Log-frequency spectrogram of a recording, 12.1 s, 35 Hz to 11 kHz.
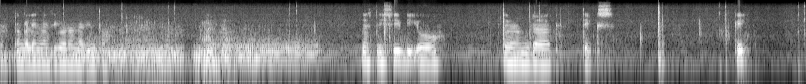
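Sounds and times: computer keyboard clicks: 0:10.8 - 0:11.1.

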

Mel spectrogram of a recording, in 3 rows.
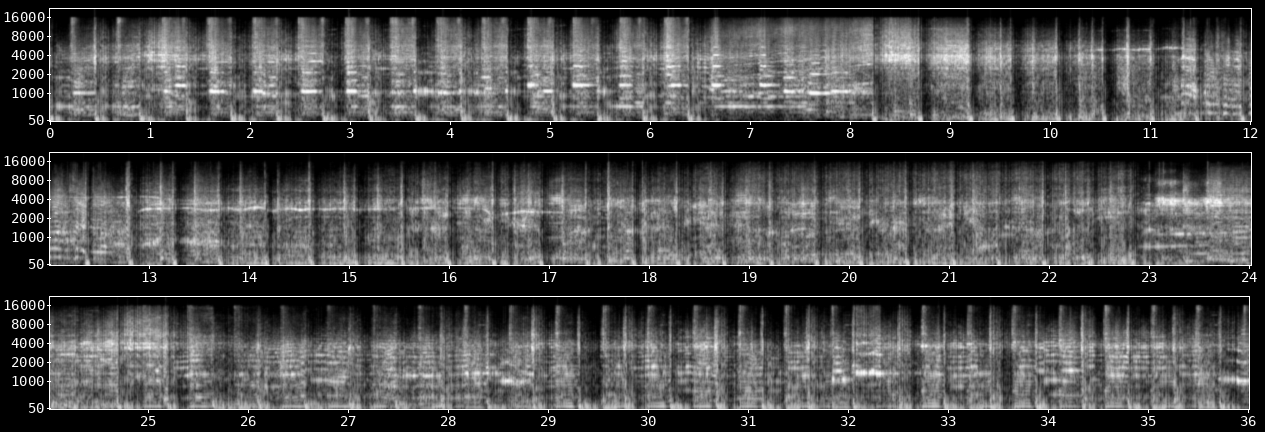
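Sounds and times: drum beat: 0:00.0 - 0:06.8, 0:08.2 - 0:36.0
flute melody: 0:00.0 - 0:08.2, 0:10.3 - 0:17.6, 0:22.8 - 0:36.0
trumpet melody: 0:00.0 - 0:08.3, 0:22.7 - 0:36.0
heavy bass: 0:00.0 - 0:36.0.

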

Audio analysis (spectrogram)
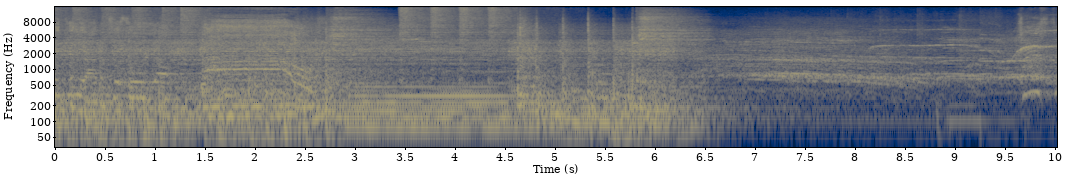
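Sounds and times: concert crowd cheering and shouting: 0:00.0 - 0:10.0.

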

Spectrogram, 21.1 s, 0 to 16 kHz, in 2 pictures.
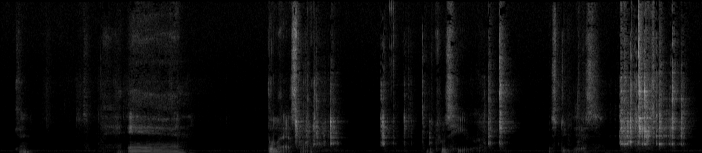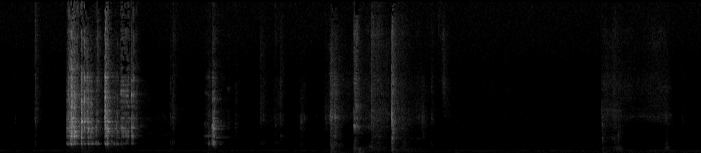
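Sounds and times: metal parts rattling in plastic case: 0:04.4 - 0:05.1, 0:05.7 - 0:06.5, 0:07.2 - 0:07.6, 0:09.3 - 0:10.4, 0:11.5 - 0:12.7.

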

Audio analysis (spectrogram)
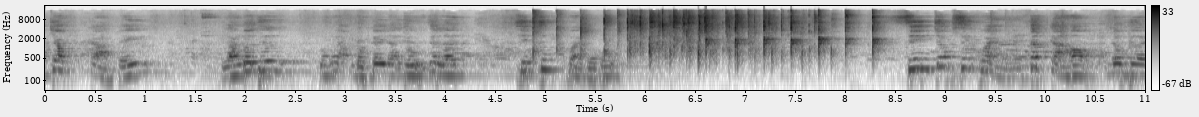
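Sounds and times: people clapping: 0:04.8 - 0:08.5.

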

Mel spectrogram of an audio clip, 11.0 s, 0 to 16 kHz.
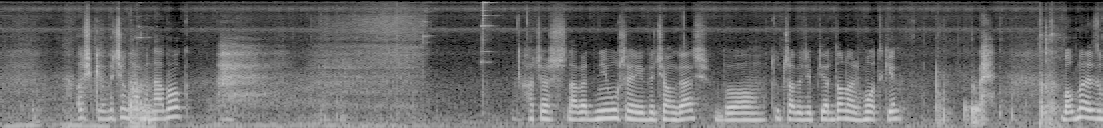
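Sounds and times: steel axle scraping: 0:03.2 - 0:05.0.

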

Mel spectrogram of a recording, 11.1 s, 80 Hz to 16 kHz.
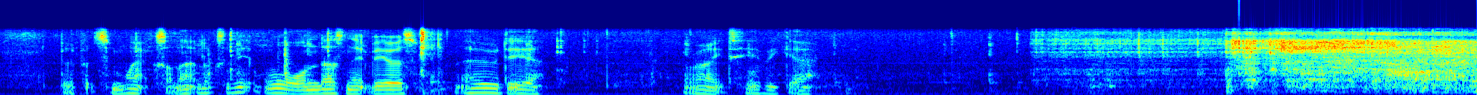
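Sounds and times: record groove hiss: 0:00.0 - 0:11.0
record surface noise: 0:06.2 - 0:11.0.

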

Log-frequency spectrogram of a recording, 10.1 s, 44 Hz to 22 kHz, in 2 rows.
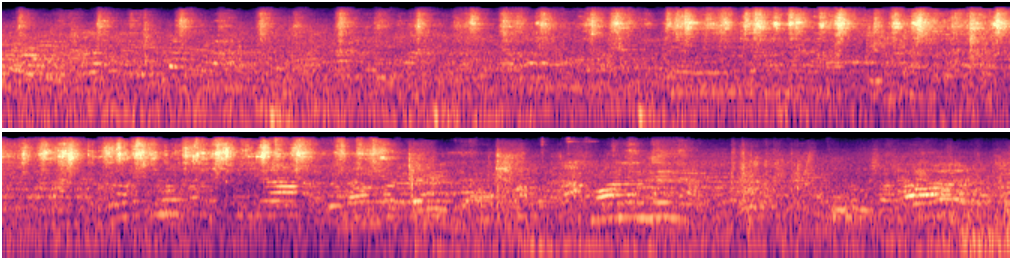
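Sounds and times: indistinct chatter: 0:00.0 - 0:10.0
small clatter: 0:00.7 - 0:07.7.

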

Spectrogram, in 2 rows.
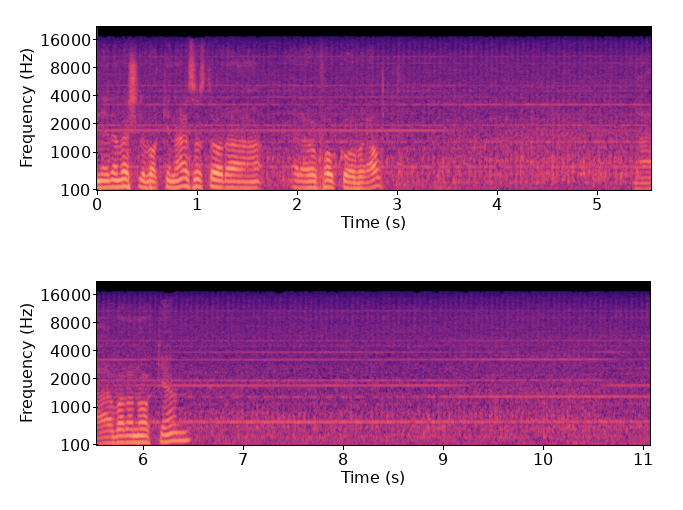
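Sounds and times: aircraft engine drone in cabin: 0:00.0 - 0:11.0
faint whining tones: 0:06.4 - 0:11.0.

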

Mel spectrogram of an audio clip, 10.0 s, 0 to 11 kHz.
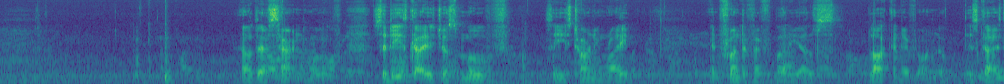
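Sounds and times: engine idling: 0:00.0 - 0:10.0.

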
